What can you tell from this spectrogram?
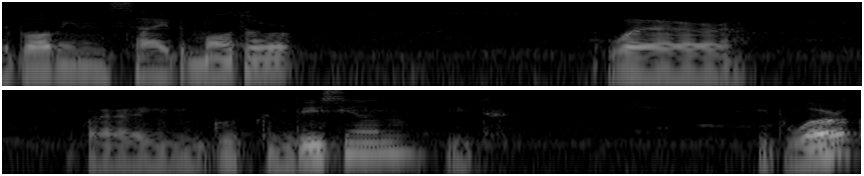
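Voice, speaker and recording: Speaking with a Spanish accent at a very slow pace, a man with a fairly low pitch and ordinary pitch variation takes long, frequent pauses and makes big swings in loudness. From Spain. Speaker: RC hobbyist. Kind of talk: tutorial. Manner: halting, with many repeated words.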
